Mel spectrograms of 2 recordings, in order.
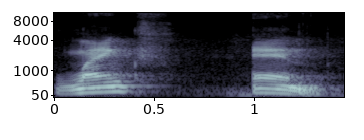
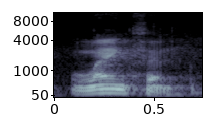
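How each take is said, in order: First: "Length, n" as two separate beats; "Length" and "n" chanted apart; syllable by syllable. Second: Said in the usual way. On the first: Shown as a demonstration. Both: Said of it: "Let's go".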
